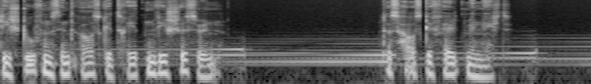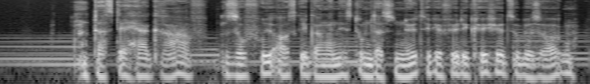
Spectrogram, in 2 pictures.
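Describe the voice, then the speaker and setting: A man's voice: on the low side, fairly even intonation, unhurried, long pauses, music in the background. An actor playing an observant, uneasy young traveller of minor nobility, speaking his inner thoughts in a radio drama. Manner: reflective, terse observations. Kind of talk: interior monologue in literary radio drama.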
